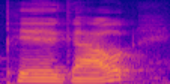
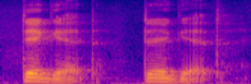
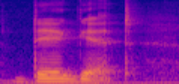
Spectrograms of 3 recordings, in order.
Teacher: if you link to a vowel, then your G sound is going to go to the next word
